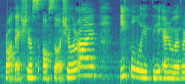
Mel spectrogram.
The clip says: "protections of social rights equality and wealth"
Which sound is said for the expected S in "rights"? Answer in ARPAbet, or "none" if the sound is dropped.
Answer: none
